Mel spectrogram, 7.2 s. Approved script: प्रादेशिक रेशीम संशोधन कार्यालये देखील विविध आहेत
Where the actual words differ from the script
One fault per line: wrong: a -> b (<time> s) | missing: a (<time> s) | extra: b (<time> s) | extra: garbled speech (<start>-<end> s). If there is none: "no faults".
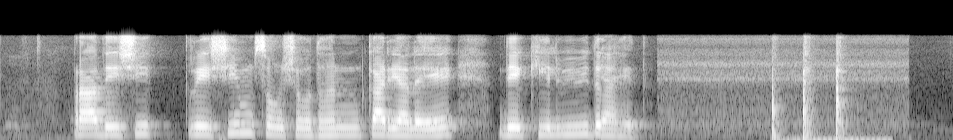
no faults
